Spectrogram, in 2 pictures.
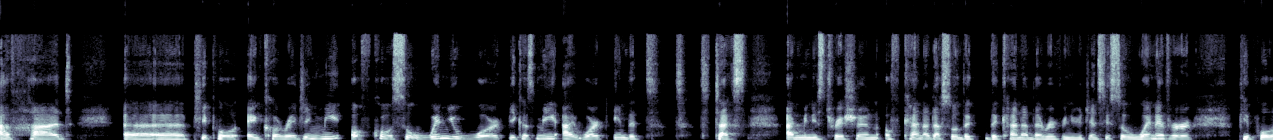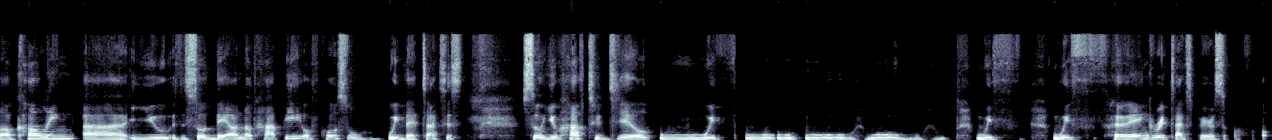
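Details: Real adult bilingual woman, a public servant in Canada, with stuttering she has self-declared as a disability; stuttering.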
